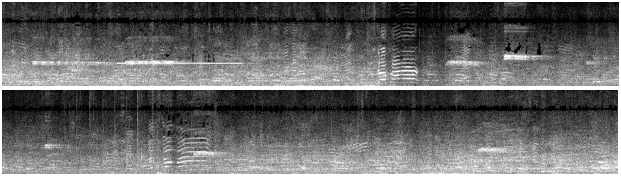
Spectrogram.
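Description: A crowd of spectators chatters and shouts throughout in a large echoing gym.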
